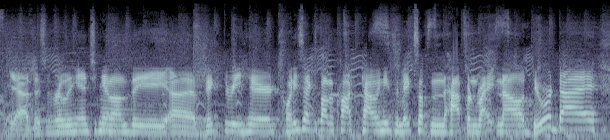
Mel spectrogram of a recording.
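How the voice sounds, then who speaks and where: A commentator on a fighting game tournament stream, excitable and laughing along with the plays. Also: mid-range voice, fast, music in the background. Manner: excitable, laughing, disbelieving shouts. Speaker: esports commentator.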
